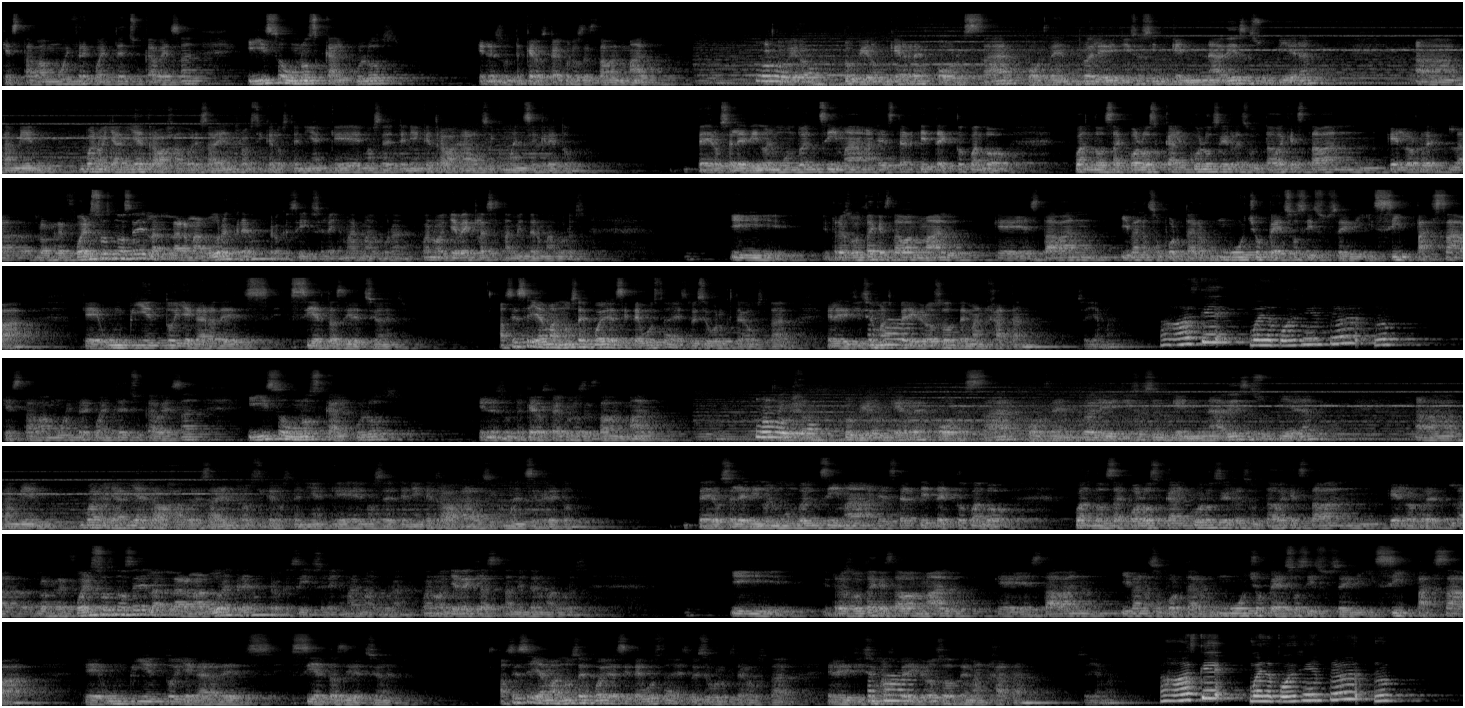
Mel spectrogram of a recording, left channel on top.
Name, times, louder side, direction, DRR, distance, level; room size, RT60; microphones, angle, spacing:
voice 1, 0.0-3.9 4.8-6.5 7.6-8.1 8.4-13.2 13.5-13.8 14.1-20.4 21.6-25.1 25.3-35.6 36.5-37.1 37.4-38.8 39.1-47.9 48.8-54.2 54.6-55.0, left 1 dB, 55° left, 0 dB, 1.7 m, -33 dB
Train, 4.4-4.7 5.0-5.1 5.5-15.7, right 2 dB, 25° right, 2.8 m, -52 dB
voice 2, 4.8-5.2 7.0-7.2 7.5-8.1 52.5-53.0 55.4-56.0 56.3-57.7, right 4 dB, 50° right, 4 dB, 0.4 m, -27 dB
sound 1, 6.9-20.1, left 1 dB, 20° left, 1.6 m, -43 dB
20.0 x 7.1 x 2.6 m, 1.2 s
head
